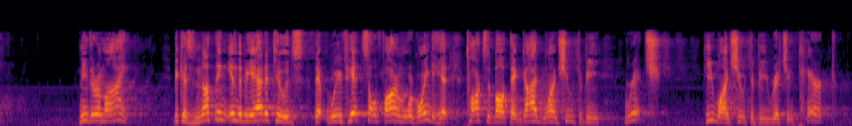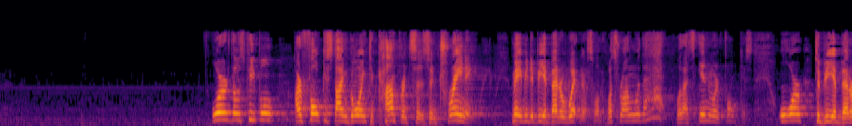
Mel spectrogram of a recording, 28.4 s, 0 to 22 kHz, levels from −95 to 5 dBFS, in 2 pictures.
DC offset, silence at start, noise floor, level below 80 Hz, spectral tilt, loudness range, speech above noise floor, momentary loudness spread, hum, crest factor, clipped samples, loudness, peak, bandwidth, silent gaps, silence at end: under 0.1%; 1.3 s; -66 dBFS; -66 dBFS; -1.5 dB/octave; 7 LU; 39 dB; 14 LU; none; 22 dB; under 0.1%; -27 LUFS; -6 dBFS; 8 kHz; none; 0 s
